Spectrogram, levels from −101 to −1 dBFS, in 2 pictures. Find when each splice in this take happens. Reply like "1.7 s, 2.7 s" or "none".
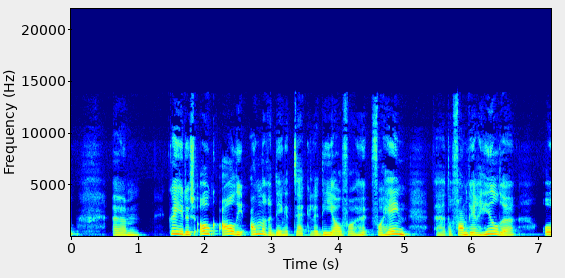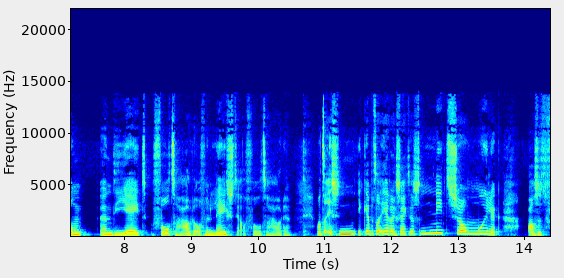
none

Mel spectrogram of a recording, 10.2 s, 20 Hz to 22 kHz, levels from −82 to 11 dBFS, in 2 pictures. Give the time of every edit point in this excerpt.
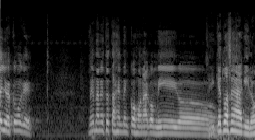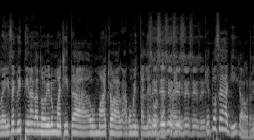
none

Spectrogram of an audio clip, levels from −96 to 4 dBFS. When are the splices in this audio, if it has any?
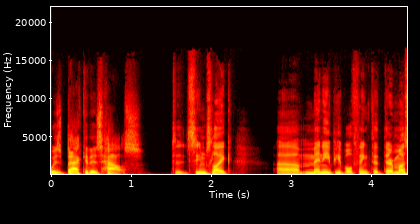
1.5 s

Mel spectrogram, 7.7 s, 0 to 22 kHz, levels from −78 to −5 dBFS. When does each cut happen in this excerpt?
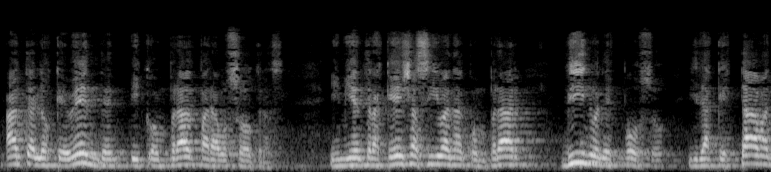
none

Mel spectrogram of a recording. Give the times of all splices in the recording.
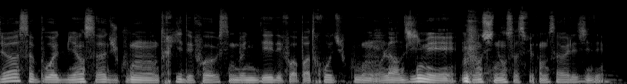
none

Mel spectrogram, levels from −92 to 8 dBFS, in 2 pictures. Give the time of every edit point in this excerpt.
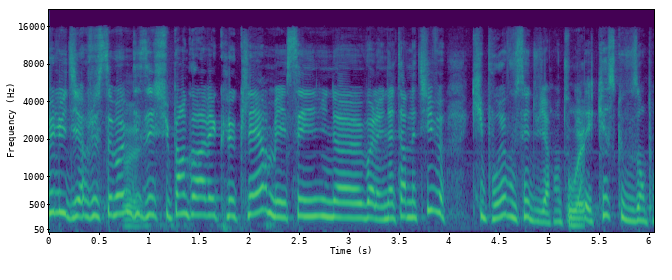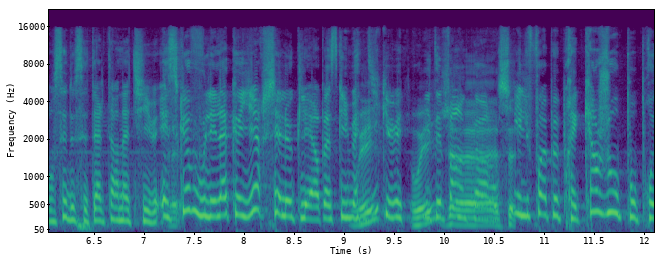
2.4 s, 5.3 s, 10.7 s

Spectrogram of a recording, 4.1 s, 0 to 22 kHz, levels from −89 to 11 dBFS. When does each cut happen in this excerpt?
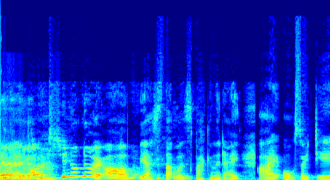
3.2 s

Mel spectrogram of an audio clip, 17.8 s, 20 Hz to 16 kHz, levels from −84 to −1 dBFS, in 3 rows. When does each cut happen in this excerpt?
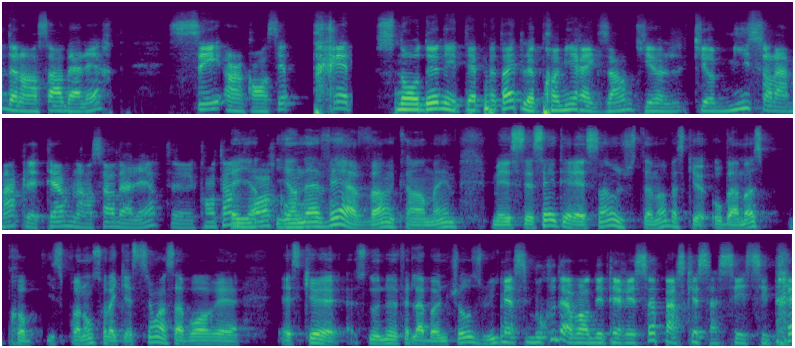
2.6 s, 15.6 s

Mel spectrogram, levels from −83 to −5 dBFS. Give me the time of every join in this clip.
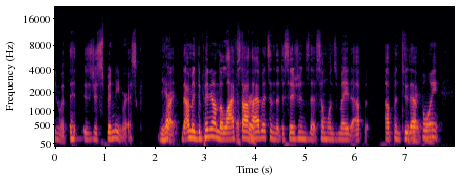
none

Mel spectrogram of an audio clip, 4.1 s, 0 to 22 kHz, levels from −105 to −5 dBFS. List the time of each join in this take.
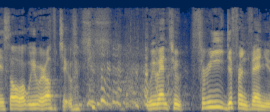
none

